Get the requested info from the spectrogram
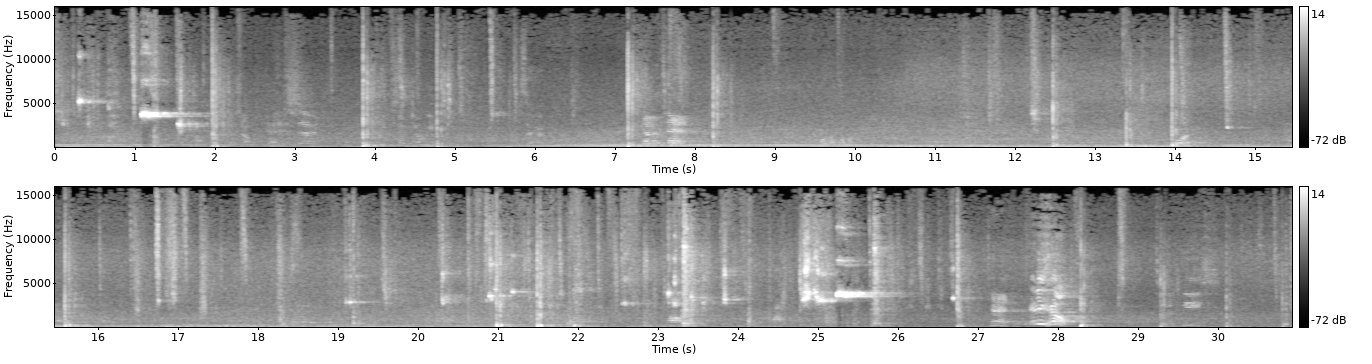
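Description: Basketball bouncing on an outdoor hard court during a pickup game: irregular dribbles and bounces with players' footfalls, and voices in the background.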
